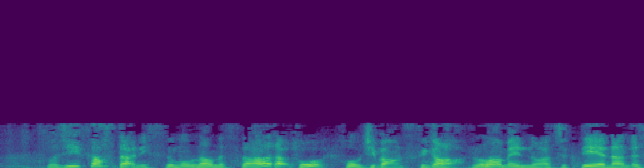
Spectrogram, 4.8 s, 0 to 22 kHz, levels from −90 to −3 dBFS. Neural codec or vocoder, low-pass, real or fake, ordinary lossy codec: codec, 16 kHz in and 24 kHz out, 0.4 kbps, LongCat-Audio-Codec, four codebook decoder; 7.2 kHz; fake; MP3, 24 kbps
